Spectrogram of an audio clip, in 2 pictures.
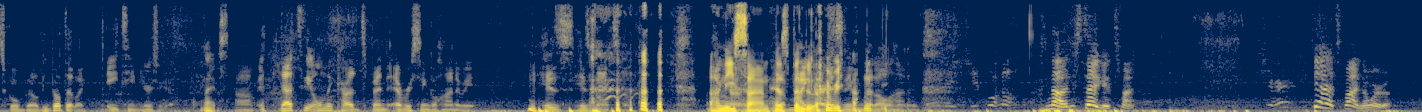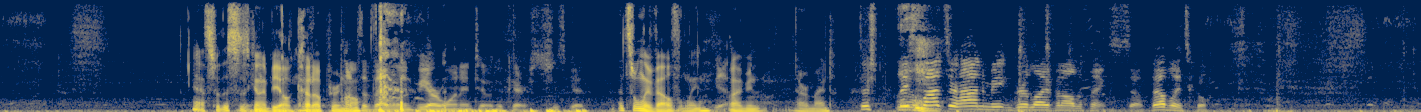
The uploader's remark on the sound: In the Paddock at West Michigan Honda Meet 21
